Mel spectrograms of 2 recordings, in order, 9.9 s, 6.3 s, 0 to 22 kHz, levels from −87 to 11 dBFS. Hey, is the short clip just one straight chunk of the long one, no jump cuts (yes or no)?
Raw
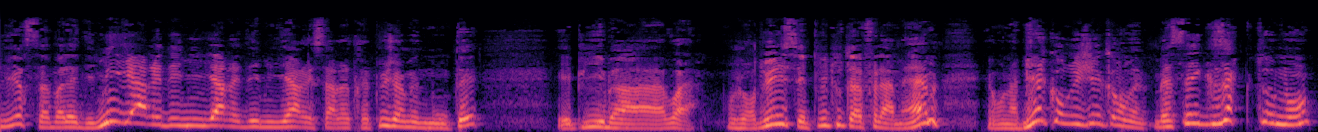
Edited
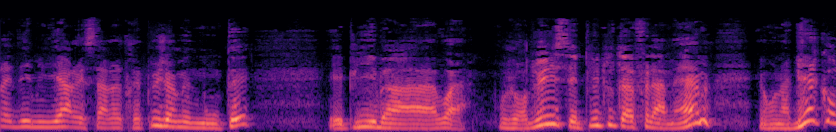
yes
